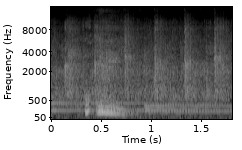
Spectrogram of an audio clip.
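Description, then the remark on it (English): A short burst of church audience applause for the Sunday volunteers, a soft, diffuse patter of many hands clapping together over a low, steady hum, fading a little toward the end. “Can we give them a big hand clap today?”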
